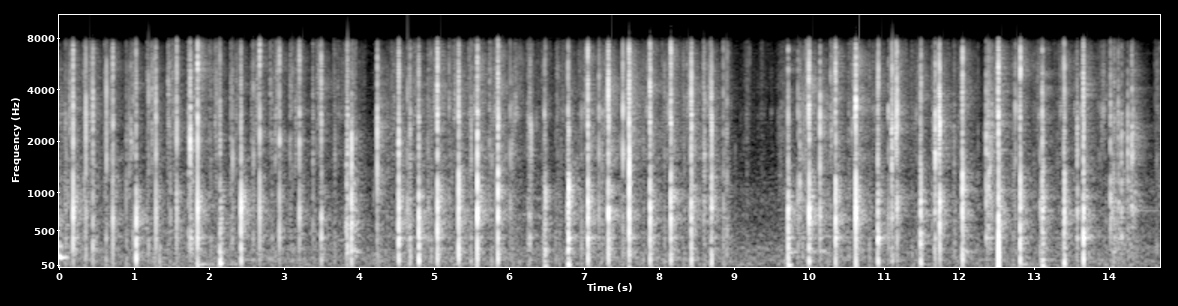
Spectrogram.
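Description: Tarot cards shuffled by hand for a reading, a dense run of crisp riffling flicks and taps, close and clear, with one short pause midway and no talk.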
